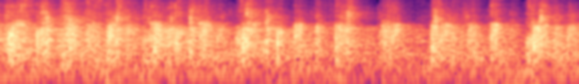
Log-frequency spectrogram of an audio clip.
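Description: A church congregation applauds in a lively burst, with many hands clapping in dense, uneven waves that keep going at a steady, fairly loud level.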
